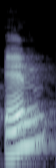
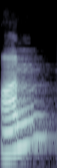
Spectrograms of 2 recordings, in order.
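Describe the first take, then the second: First: The vowel is full and strong. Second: The vowel is reduced and weak. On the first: The thing is given great importance. "जब हम उस वस्तु को बहुत महत्व देते हैं" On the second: The thing is not given much importance. "जब वीक फार्म होती है"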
